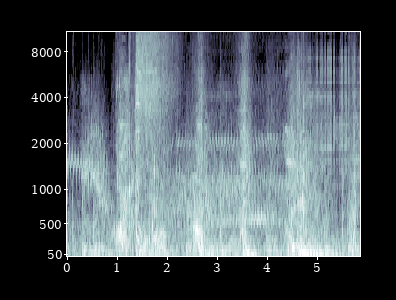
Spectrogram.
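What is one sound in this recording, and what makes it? A magic bolt whooshes and crackles.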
